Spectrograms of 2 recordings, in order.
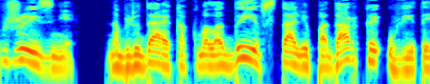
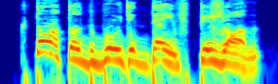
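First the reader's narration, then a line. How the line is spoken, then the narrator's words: Loud bass question. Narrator (Russian): широченная кукла вопросила громким басом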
